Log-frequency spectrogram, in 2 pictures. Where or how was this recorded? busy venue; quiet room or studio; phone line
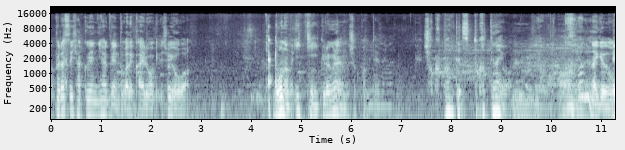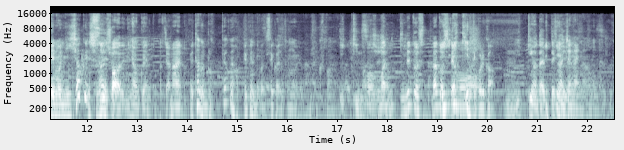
busy venue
